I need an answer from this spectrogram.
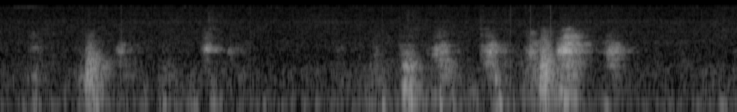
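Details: Stella, a two-and-a-half-month-old West Highland White Terrier puppy, at play alongside three-year-old Nappy: scattered short snorts and huffs, then a cluster of brief thin whimpers and whines in the last two seconds.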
